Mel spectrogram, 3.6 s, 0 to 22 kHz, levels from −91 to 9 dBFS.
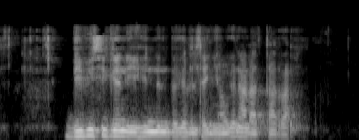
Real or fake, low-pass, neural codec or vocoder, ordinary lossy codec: fake; 9.9 kHz; vocoder, 22.05 kHz, 80 mel bands, Vocos; Opus, 32 kbps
